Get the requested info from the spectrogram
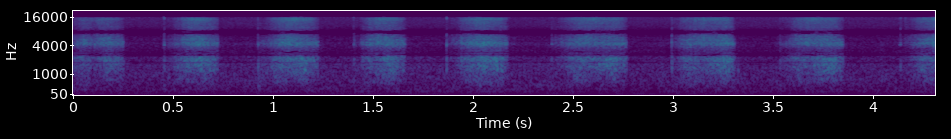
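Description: A toothbrush scrubbing dirt off a thin copper token held on a denim-covered knee, in even back-and-forth strokes about two a second.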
